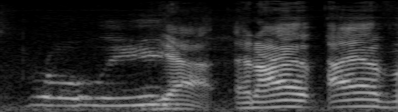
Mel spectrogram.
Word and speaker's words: Broly: know it's Broly right you say you love Brolly but his name is Broly right but like I I've read his name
